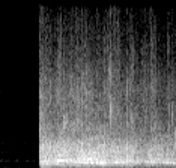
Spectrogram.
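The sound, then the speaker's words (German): After a moment of silence, far-right members of the EU Parliament in Strasbourg give a standing ovation during Viktor Orbán's appearance. Loud, dense applause bursts in suddenly and carries on steadily, easing slightly toward the end. “Während die Linke ein antifaschistisches Lied anstimmt, gibt es gegenüber von rechts außen Applaus im Stehen.”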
